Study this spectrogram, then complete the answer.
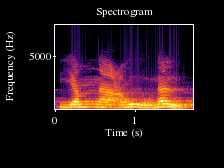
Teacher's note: এখানে মিম সেকিনের বামে নুন অর্থাৎ মিম সেকিনে ইজহার আমরা গুন্নাহ ছাড়া পড়ব।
